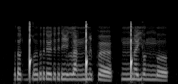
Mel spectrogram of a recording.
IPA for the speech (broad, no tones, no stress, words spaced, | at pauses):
ɾɤɡ͡ǃɤrøri laŋ͡ǃipœ | ŋ͡ǃɛjɤŋɤ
